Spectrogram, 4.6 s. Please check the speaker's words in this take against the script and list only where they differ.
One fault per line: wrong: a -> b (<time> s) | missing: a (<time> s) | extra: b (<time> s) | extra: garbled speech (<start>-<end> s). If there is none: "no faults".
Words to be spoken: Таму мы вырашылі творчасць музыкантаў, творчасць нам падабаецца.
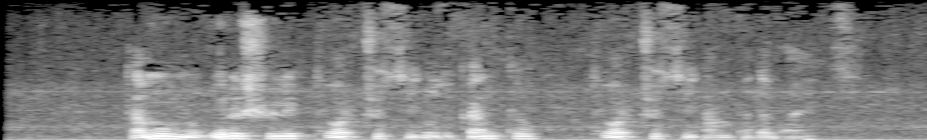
no faults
